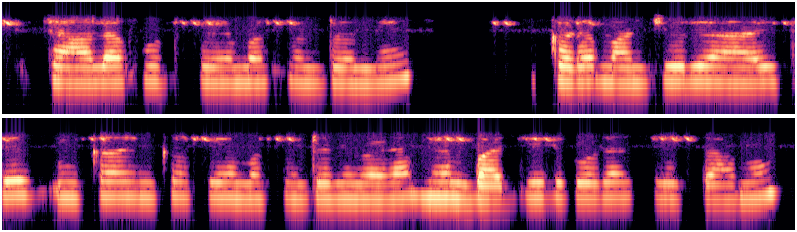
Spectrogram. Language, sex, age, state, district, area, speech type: Telugu, female, 18-30, Andhra Pradesh, Visakhapatnam, urban, conversation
